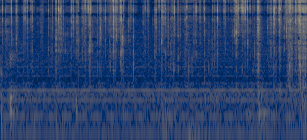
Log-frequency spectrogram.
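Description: Foil wrapper of a trading card pack crinkling and crackling in quick, irregular bursts as it is handled and opened by hand, over quiet background music.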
